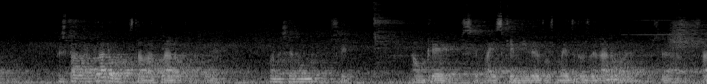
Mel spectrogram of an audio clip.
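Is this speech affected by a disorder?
No.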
